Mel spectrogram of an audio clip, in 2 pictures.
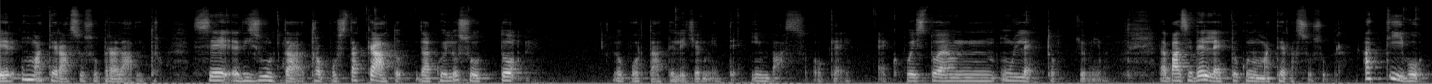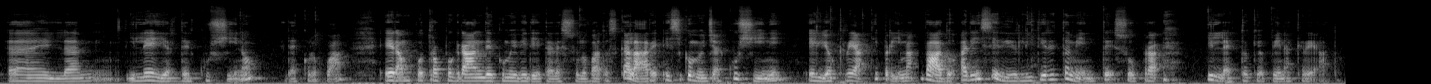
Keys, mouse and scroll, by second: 2.5-3.9 middle drag, 3.9-5.2 drag, 7.6-10.6 middle drag, 14.4 click, 17.1-19.5 middle drag, 19.5 click, 21.9 s, 22.8 s, 23.3-25.7 middle drag, 25.7 click, 27.5 click, 28.3 middle click.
